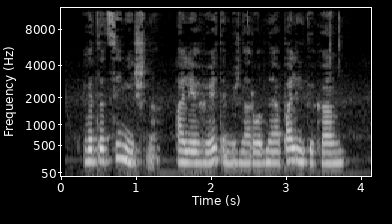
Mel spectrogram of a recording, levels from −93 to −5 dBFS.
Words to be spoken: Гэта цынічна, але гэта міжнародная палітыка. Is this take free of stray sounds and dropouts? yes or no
yes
